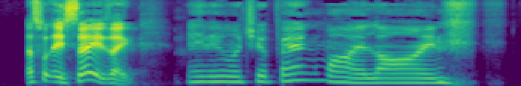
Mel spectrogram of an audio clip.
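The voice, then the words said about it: Exaggerated bad English accent. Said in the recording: “You put on a bad English accent? ... exaggerating a little bit.”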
